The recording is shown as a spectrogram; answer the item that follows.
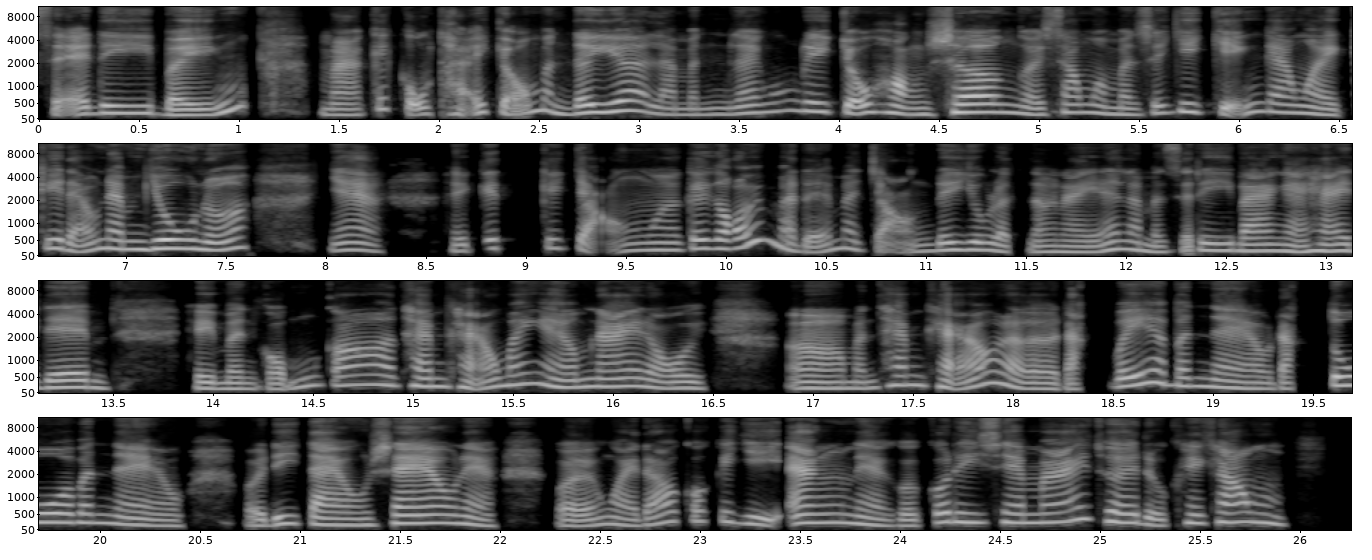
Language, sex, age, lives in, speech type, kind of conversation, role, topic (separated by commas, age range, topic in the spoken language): Vietnamese, female, 25-29, Vietnam, conversation, advice, user, Làm sao để giảm bớt căng thẳng khi đi du lịch?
